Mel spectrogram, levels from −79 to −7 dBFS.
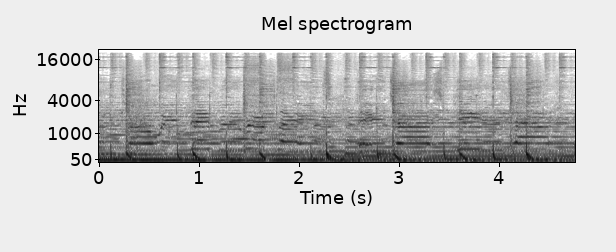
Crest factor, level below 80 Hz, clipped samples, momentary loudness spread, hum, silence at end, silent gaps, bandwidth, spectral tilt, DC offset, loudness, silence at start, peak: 16 dB; -22 dBFS; under 0.1%; 2 LU; none; 0 s; none; over 20 kHz; -5 dB/octave; under 0.1%; -19 LUFS; 0 s; -2 dBFS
